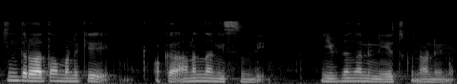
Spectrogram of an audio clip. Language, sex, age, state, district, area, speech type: Telugu, male, 18-30, Telangana, Nalgonda, rural, spontaneous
